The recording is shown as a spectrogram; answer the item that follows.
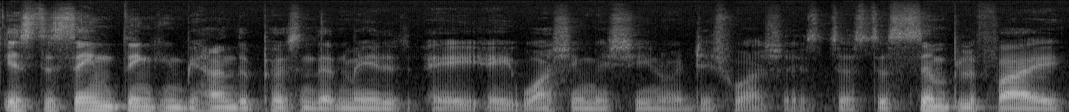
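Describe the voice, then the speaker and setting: A man from Zimbabwe, a sound engineer, talking as a podcast guest in a reflective, measured way in a studio. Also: deep voice. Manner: reflective, measured, trails off softly. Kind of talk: casual interview chat.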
